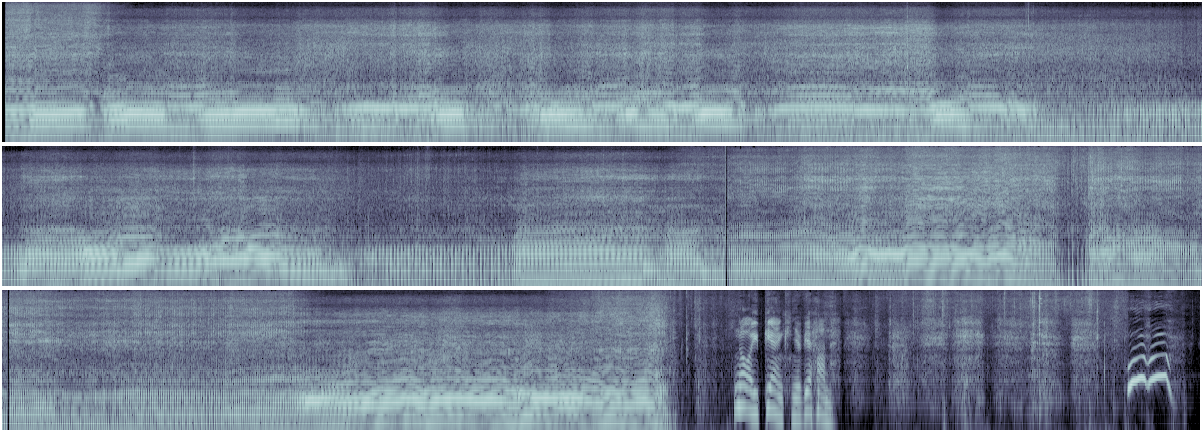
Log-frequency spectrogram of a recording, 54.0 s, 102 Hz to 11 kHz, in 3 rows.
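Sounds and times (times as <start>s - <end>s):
motocross bike engine revving: 0.0s - 46.2s.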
